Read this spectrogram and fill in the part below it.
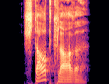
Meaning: inflection of startklar: 1. strong/mixed nominative/accusative feminine singular 2. strong nominative/accusative plural 3. weak nominative all-gender singular
- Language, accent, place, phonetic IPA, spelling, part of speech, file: German, Germany, Berlin, [ˈʃtaʁtˌklaːʁə], startklare, adjective, De-startklare.ogg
